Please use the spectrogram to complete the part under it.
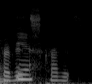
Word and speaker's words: Kravitz: Zoe Kravitz looked really good as well. Is that how you say her name? – Yeah. – Kravitz.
